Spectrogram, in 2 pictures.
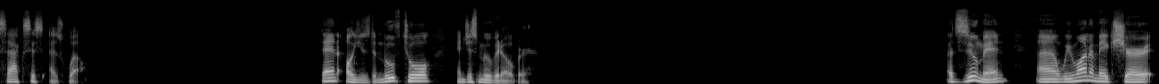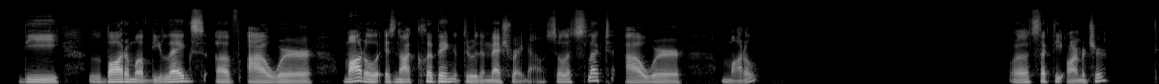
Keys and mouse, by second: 0.9 click, 2.5 click, 3.7 click, 5.2 click, 5.5-8.7 drag, 10.2-10.7 shift+drag, 11.6 shift+drag, 19.3 click, 19.9 click, 23.0 shift+drag.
